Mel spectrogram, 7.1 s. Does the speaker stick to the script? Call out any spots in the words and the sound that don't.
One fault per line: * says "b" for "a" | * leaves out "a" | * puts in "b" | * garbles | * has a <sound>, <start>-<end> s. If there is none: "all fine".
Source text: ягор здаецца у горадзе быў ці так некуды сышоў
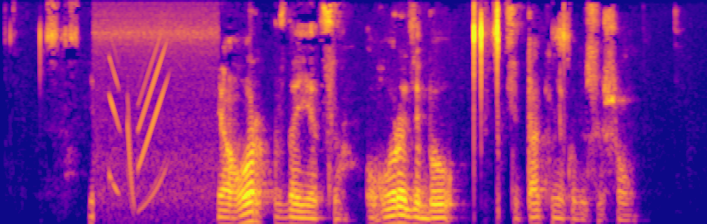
* has a chirp, 1.1-1.7 s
